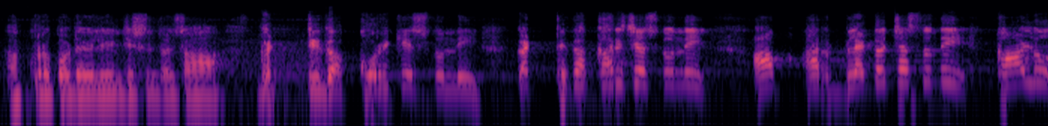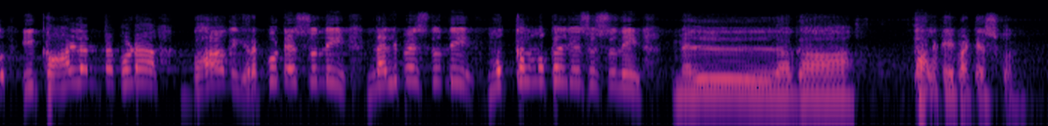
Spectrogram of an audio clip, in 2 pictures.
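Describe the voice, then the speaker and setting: A woman's voice: high-pitched, lively intonation, very fast, fairly bright tone, long reverb tail. A woman Sunday school teacher telling a dramatic Bible story to children, speaking to them directly.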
